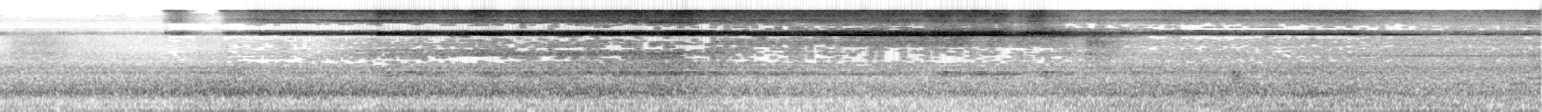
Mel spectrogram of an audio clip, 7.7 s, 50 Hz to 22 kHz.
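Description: High Speed Train with Class 43 diesel power cars approaching from a distance: a faint low rumble and a thin high-pitched whine, slowly growing louder.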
